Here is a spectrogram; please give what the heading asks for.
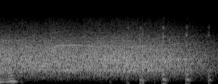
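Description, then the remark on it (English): A burst of crowd applause, dense and steady clapping from many hands, holding for a couple of seconds before tapering off at the end. “I'm cutting you guys off with the applause.”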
